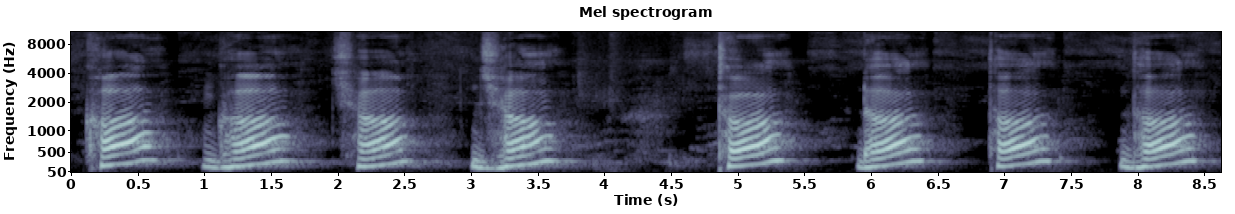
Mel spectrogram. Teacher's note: महाप्राण व्यंजनों के उच्चारण में हकार जैसी ध्वनि विशेष रूप से रहती है, यानी इसमें हकार जैसी ध्वनि विशेष रूप से रहती है, श्वास अधिक मात्रा में निकलती है।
